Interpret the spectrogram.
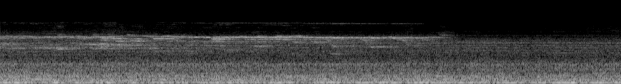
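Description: Express train's sleeper coaches rolling past at speed: a steady rumble from the wheels on the rails, with a high squeal from the wheels that stops about four and a half seconds in.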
